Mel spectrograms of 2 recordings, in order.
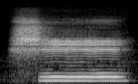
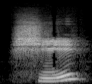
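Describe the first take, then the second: First: The pitch stays high and level. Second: The pitch rises from mid to high. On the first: "S H I no primeiro tom fica X" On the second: "No segundo tom"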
